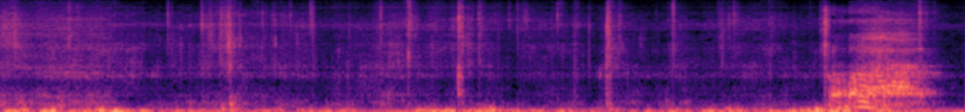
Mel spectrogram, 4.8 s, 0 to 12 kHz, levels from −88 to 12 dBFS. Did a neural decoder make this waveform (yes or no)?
yes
